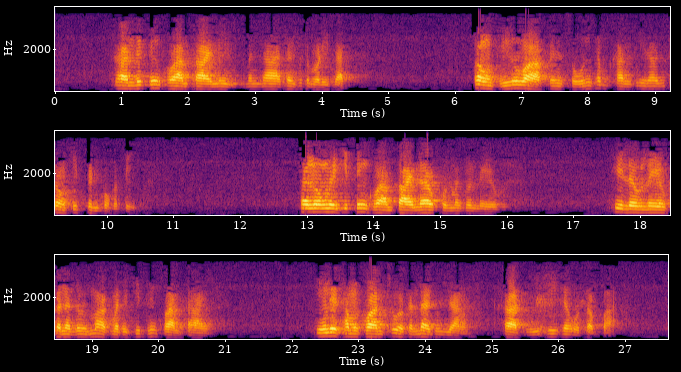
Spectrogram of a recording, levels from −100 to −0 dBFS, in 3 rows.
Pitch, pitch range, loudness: 140 Hz, 130-155 Hz, -17 LUFS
